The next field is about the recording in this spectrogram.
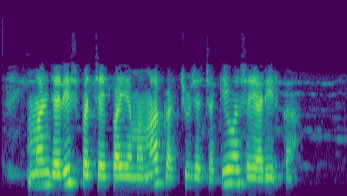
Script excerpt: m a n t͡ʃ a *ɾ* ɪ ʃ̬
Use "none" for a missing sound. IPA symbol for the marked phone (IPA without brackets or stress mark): ɾ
